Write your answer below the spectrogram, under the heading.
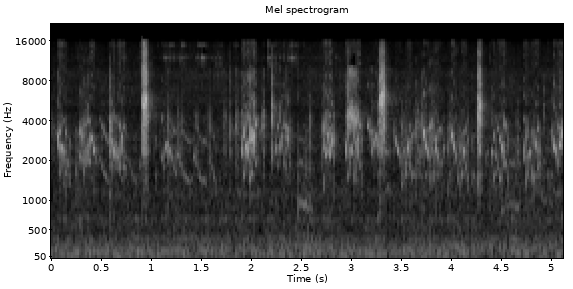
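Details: Budgerigars chattering: busy scratchy warbles and chirps around the upper-middle range, with sharp high squeaks roughly once a second over steady faint low background hum.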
